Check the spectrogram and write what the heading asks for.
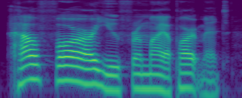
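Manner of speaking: usual speaking voice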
